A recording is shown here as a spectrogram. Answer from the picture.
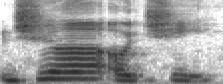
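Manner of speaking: G said as a soft J, "juh" or "jee"; drawn-out soft J for G; wrong G sound. Shown as a demonstration. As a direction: slowly show G as the soft J sound. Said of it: "We don't pronounce G".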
